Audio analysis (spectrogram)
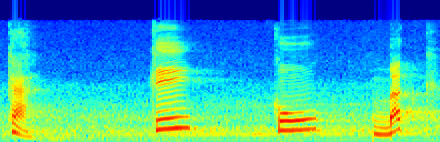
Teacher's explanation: Selanjutnya huruf K diucapkan dengan mengangkat pangkal lidah kita ke posisi di depan huruf qaf. K diucapkan dengan mengalirkan nafas kita.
